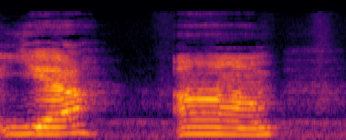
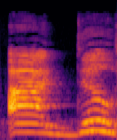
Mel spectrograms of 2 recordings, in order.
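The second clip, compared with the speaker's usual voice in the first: ordinary talk, nothing marked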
